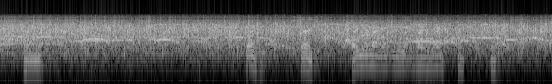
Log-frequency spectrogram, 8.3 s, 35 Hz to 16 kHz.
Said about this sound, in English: Well, first of all, I want to give a round of applause to myself for making it to the season finale, season 2. And then I want to give a round of applause to all of you who've been supporting the Fix, because I love y'all.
